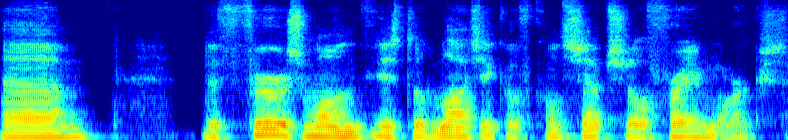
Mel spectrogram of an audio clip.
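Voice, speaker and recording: A man speaks with a Dutch accent at a moderate pace, his pitch fairly low and his intonation flat and monotone. His tone is dark and mellow, somewhat breathy, over a quiet background. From Netherlands. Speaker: anthropology professor. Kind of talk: lecture. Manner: halting, many fillers.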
